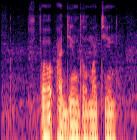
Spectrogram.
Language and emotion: Russian, sad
